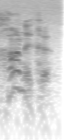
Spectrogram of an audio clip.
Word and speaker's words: Hanukkah: did the same thing with a festival called Hanukkah you know that one that's very good pronunciation this is a menorah menorah and the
